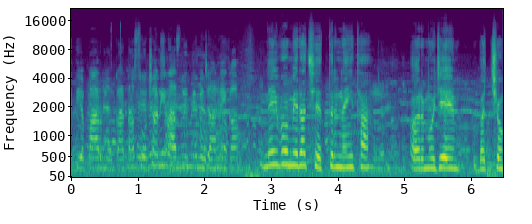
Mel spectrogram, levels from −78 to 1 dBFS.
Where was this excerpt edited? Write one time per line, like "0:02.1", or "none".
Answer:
0:02.7

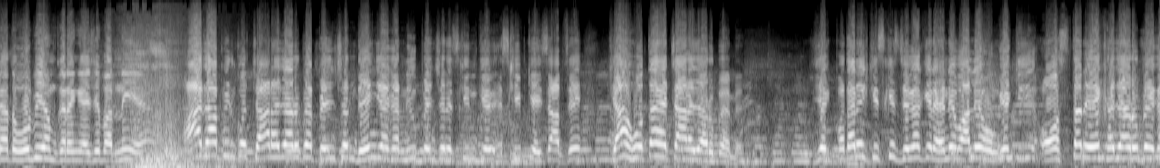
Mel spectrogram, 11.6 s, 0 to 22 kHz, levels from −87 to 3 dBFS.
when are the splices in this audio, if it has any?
0:01.6

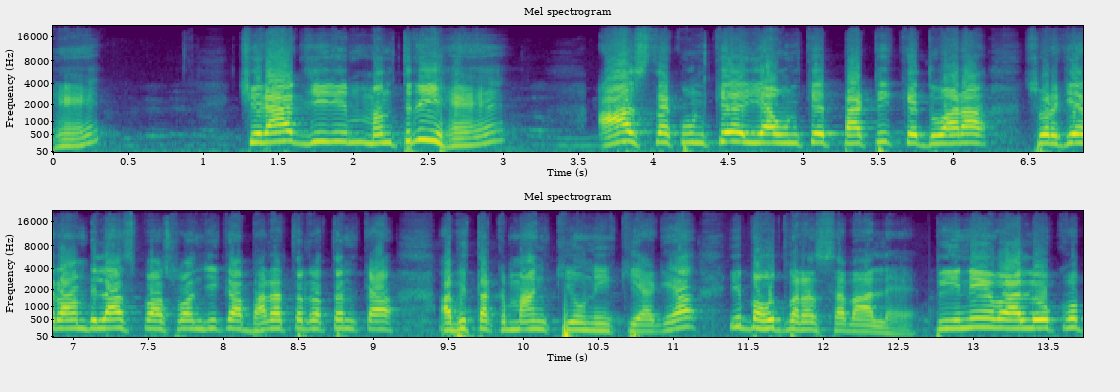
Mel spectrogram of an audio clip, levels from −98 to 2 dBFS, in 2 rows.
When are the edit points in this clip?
0:12.7

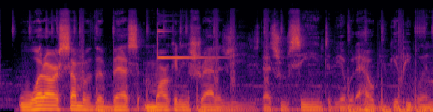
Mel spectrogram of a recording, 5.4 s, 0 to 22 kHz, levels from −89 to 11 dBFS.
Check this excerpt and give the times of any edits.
none

